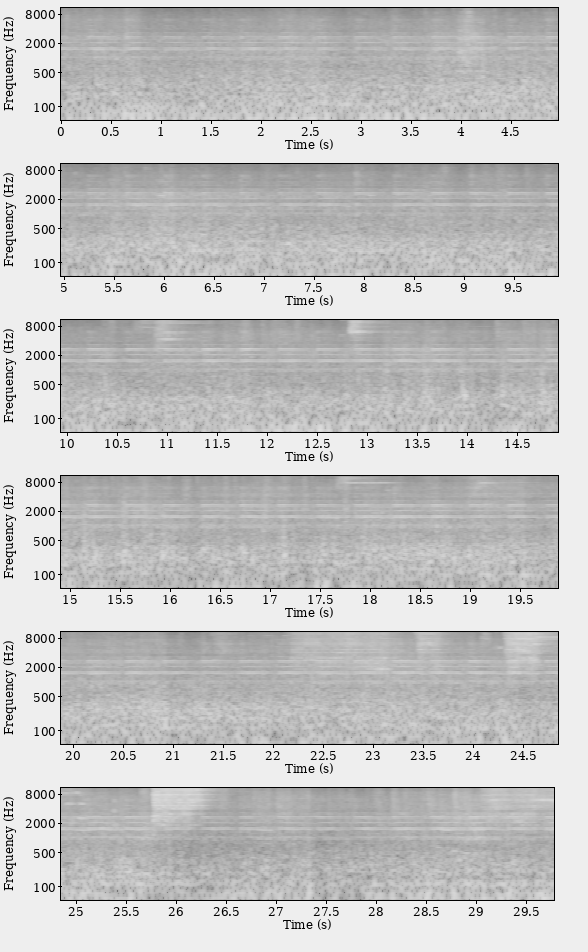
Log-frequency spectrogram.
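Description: Mixed freight train of covered hoppers and tank cars rolling past, its steel wheels rumbling and clattering on the rails. A steady high ringing tone runs over it, with a few brief high squeals about a third of the way in and again near the end.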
